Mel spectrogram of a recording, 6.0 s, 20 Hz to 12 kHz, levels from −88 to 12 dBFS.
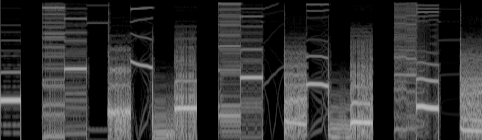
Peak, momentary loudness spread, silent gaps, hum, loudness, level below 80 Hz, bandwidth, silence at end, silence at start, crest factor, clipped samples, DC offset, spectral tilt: -8 dBFS; 9 LU; 0.26-0.51 s, 2.46-2.71 s, 4.67-4.91 s; none; -24 LUFS; -50 dBFS; 11.5 kHz; 0 s; 0 s; 16 dB; under 0.1%; under 0.1%; -4.5 dB/octave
